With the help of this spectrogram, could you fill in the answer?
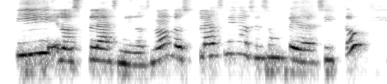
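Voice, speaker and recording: A woman speaks very slowly in a high pitch. Her intonation is lively. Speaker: biology teacher for exam prep course. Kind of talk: online class lecture.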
